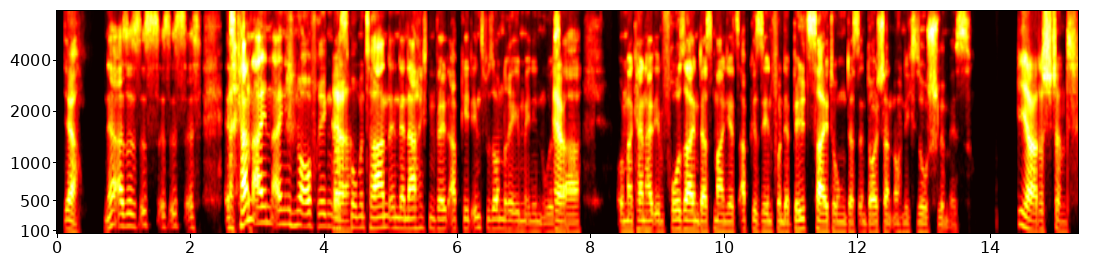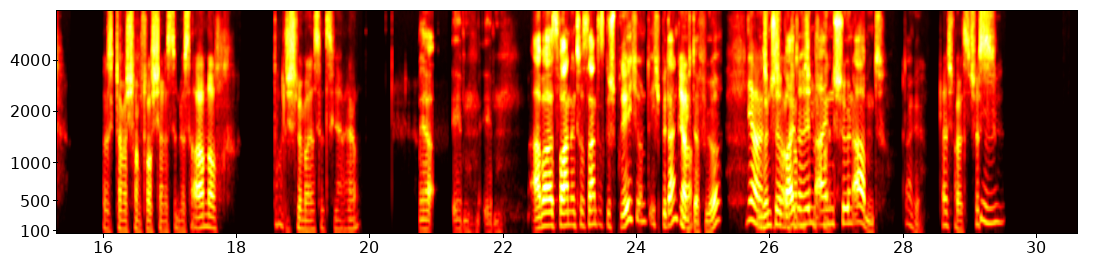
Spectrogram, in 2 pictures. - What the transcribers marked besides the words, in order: other background noise; laugh
- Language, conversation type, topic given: German, unstructured, Wie beeinflussen soziale Medien unsere Wahrnehmung von Nachrichten?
